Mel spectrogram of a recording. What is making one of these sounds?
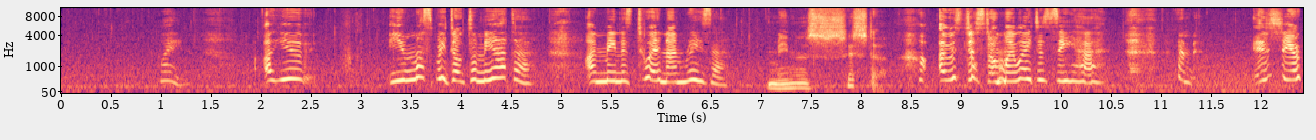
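A young woman speaks anxiously nearby.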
